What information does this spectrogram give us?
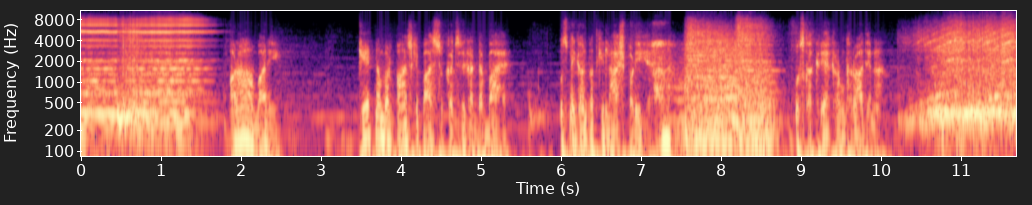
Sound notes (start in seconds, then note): none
